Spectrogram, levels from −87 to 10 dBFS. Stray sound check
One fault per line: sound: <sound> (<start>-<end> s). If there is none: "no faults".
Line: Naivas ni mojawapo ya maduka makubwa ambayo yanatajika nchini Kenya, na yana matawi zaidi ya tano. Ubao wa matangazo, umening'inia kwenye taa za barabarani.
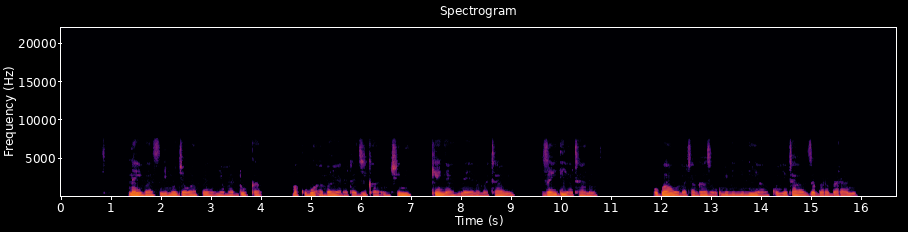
no faults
